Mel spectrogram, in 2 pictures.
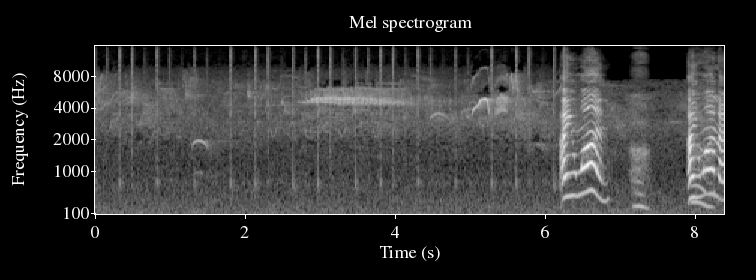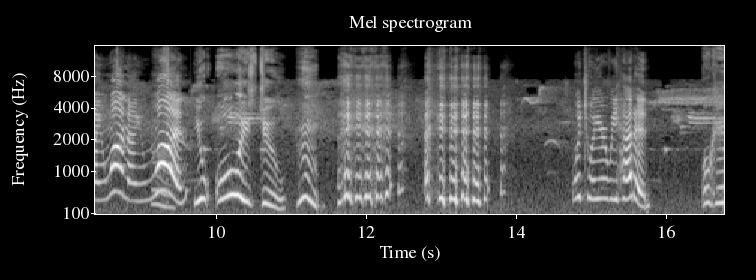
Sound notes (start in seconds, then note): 7.1 Ezrak gasping; 11.6 Acela giggling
